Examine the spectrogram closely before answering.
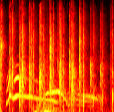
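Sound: applause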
